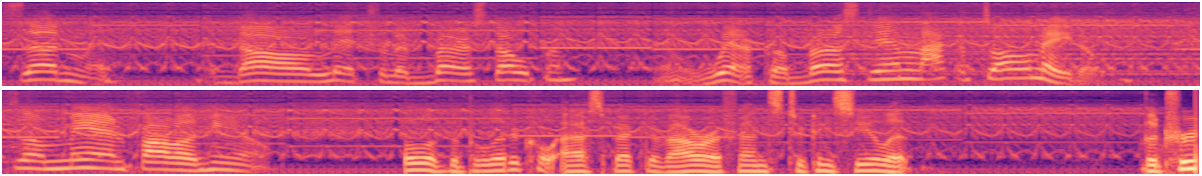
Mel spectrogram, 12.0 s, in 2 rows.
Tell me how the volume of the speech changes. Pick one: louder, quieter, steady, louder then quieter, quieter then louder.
louder.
